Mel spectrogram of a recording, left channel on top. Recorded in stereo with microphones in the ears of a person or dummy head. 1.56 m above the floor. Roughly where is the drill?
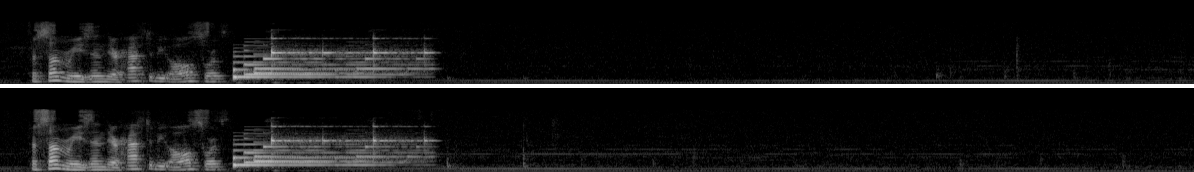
No drill in this recording.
